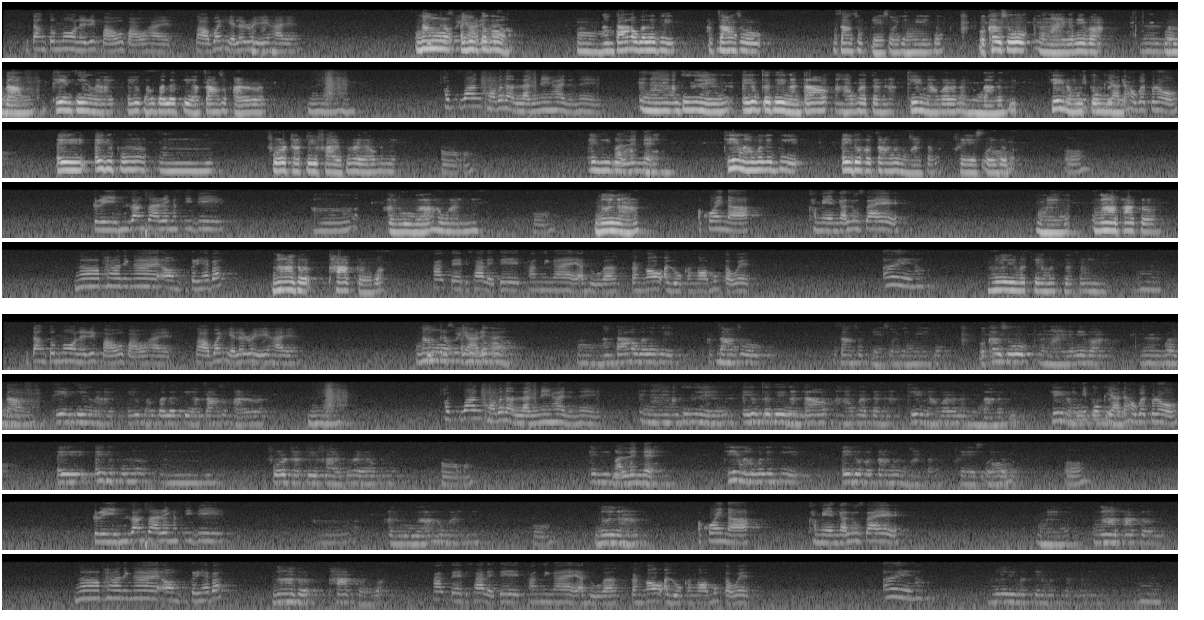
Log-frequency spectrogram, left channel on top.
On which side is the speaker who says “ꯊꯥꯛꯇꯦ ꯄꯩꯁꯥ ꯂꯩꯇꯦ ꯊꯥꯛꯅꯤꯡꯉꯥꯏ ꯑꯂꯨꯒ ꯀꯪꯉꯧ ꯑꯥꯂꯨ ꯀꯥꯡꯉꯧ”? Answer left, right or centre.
Centre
